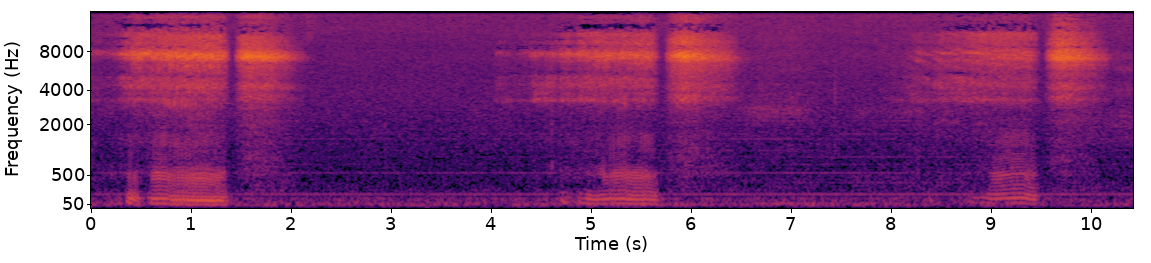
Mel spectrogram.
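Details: Dog snoring: three rumbling snores on the in-breath, each followed by a soft hissing out-breath, about 17 breaths a minute, over a steady low room hum.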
